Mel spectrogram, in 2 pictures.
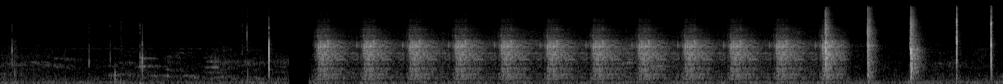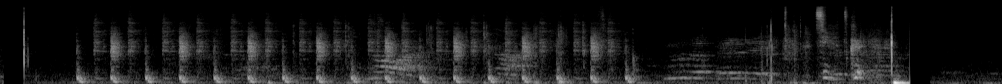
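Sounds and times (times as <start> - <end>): rhythmic music-like beat: 3.1 - 8.7, 10.8 - 16.5
sharp clicks: 3.2 - 8.8.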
